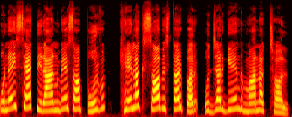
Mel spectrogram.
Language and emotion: Maithili, neutral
